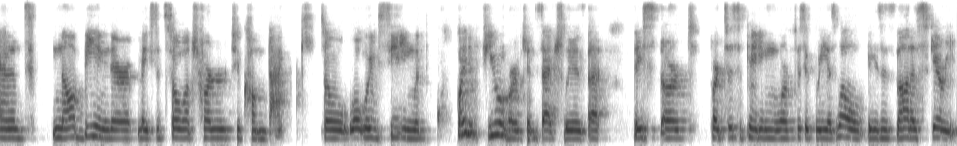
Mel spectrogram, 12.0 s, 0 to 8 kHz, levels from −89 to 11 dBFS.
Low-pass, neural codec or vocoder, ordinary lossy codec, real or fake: 7.2 kHz; codec, 44.1 kHz, 2.6 kbps, SNAC; Opus, 64 kbps; fake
